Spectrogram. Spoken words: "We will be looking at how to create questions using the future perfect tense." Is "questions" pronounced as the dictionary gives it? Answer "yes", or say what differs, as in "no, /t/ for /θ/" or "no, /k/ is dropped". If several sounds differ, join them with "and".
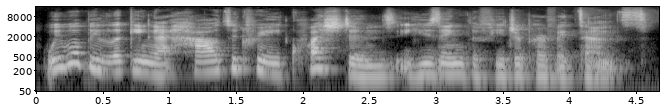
yes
